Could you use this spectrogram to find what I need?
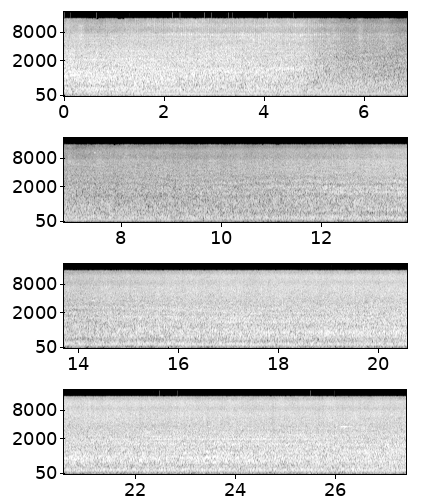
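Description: A harvesting machine's engine drones steadily, growing quieter and then louder again as it comes close.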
